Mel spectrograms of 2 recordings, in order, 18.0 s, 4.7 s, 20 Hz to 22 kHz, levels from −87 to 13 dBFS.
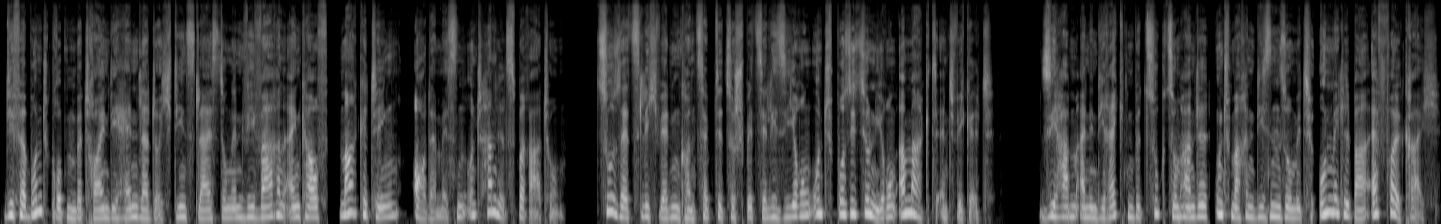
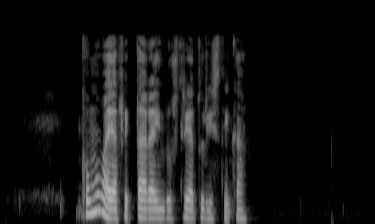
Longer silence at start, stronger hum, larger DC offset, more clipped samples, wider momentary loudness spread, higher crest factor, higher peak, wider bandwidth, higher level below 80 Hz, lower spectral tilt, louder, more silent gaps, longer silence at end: second, 0.05 s vs 1.05 s; neither; neither; neither; second, 8 LU vs 13 LU; second, 18 dB vs 24 dB; about the same, -4 dBFS vs -4 dBFS; first, over 20 kHz vs 11.5 kHz; first, -60 dBFS vs -78 dBFS; about the same, -5 dB/octave vs -4.5 dB/octave; first, -21 LUFS vs -26 LUFS; first, 4.11-4.24 s, 7.08-7.45 s, 12.57-12.98 s, 15.13-15.19 s vs none; second, 0.05 s vs 1.6 s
